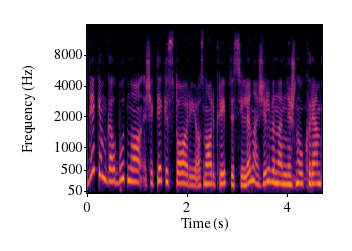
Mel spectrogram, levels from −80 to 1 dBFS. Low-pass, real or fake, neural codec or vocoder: 14.4 kHz; real; none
